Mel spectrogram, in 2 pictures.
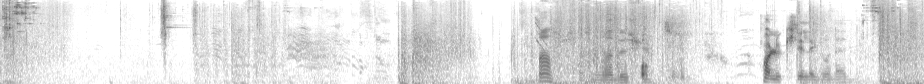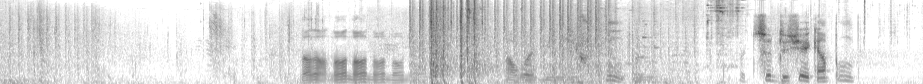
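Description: Gunshots crack sharply a few times.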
